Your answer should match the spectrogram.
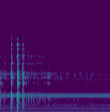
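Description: Near silence, with a few faint clicks in the first half-second.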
